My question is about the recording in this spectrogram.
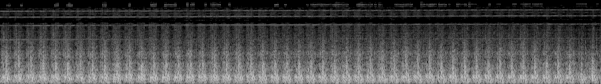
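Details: Hoover Link HL1682D3 washing machine, dented leaning cabinet and twisted door seal from prior abuse, on spin: hard rapid banging nearly three times a second as the drum slams the damaged cabinet; extremely loud.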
